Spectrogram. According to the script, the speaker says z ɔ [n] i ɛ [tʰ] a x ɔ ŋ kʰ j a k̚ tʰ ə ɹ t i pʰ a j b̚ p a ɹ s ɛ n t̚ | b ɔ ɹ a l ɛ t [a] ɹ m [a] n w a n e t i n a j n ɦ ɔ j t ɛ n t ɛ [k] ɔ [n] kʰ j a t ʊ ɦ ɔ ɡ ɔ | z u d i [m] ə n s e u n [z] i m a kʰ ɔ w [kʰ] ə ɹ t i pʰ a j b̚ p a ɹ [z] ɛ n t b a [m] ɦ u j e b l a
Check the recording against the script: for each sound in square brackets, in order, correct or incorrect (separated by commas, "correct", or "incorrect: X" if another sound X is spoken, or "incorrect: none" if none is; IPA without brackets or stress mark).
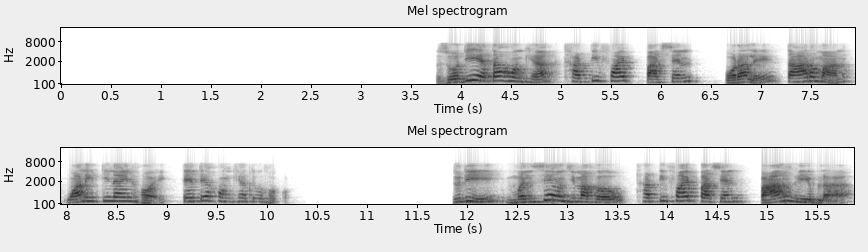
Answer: incorrect: d, incorrect: t, correct, correct, incorrect: x, incorrect: ŋ, correct, correct, incorrect: tʰ, incorrect: s, incorrect: ŋ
